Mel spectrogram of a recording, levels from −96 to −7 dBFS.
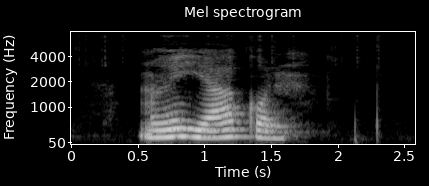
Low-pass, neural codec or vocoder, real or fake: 7.2 kHz; none; real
